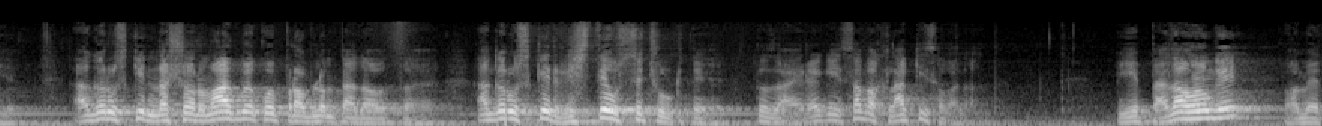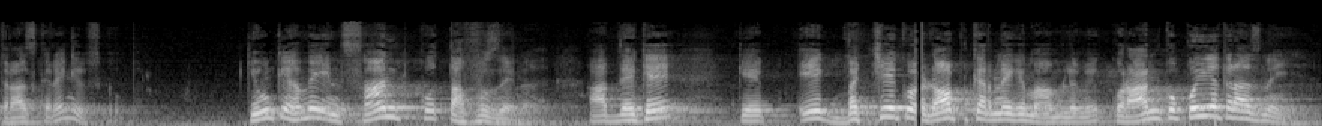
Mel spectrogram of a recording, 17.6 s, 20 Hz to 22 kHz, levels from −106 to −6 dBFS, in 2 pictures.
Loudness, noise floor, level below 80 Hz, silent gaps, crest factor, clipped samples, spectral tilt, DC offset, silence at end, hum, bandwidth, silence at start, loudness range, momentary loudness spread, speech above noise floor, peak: -29 LUFS; -57 dBFS; -56 dBFS; none; 20 dB; under 0.1%; -7.5 dB/octave; under 0.1%; 0 s; none; 11 kHz; 0 s; 5 LU; 17 LU; 29 dB; -8 dBFS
